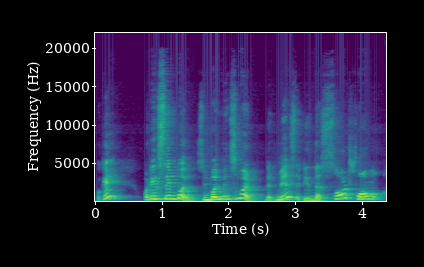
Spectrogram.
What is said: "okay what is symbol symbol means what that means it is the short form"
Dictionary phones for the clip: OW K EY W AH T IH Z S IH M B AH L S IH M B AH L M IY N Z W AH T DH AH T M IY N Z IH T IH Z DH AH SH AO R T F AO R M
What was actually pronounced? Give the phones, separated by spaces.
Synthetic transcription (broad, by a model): OW K EY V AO T IH Z S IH M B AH L S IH M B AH L M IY N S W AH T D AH T M IY N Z IH T IH Z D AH S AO R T F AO R M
